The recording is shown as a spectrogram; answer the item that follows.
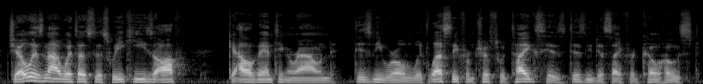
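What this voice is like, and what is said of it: Hoarse, strained voice. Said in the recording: “My voice is gone ... I have Detroit voice ... I'm the one who lost my voice”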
